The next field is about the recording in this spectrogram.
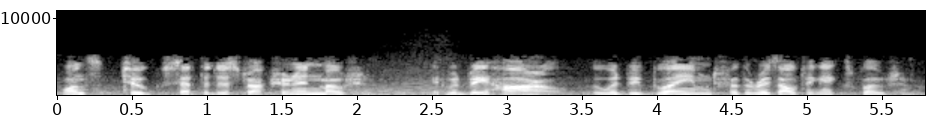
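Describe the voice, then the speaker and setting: A man narrates a novel in a low voice. It is a scripted audiobook reading. The recording is dull, with music underneath. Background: added music and sound effects.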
